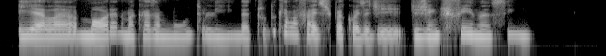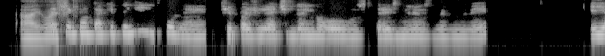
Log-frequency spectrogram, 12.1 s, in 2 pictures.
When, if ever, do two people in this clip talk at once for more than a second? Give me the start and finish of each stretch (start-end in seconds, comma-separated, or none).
none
